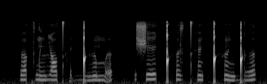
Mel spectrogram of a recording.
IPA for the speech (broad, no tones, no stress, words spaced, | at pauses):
ɵkʷdˤə̃ʎɔːt̪ʰɛ̰ ɡ͡ǃə̃ːmə̰ | ʃɪːǃʰɵzt̪ʰɛ̃ ǃʰə̃ ɡ͡ǃə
